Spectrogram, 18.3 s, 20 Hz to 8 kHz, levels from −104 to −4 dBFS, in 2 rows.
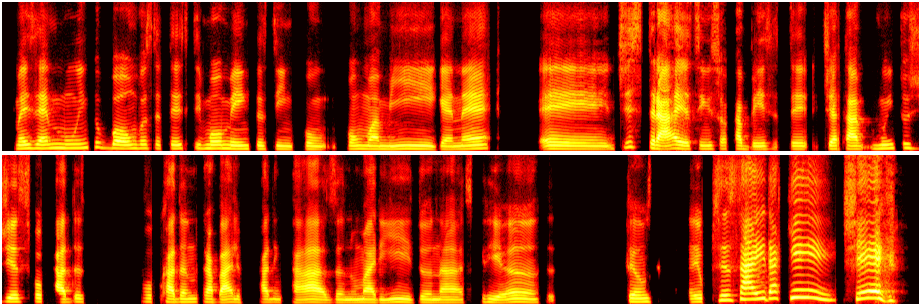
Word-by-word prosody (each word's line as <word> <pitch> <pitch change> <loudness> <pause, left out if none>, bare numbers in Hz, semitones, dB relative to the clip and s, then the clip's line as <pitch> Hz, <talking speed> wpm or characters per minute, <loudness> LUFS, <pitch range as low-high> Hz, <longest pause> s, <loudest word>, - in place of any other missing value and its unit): Mas 190 +2 -1
é 190 0 +2
muito 210 +3 -6
bom 195 -3 0
você 195 -1 -9
ter 185 - -3
esse 195 - -13
momento, 185 -3 -1
assim, 160 -1 -6
com 150 -2 -5 0.2
com 165 0 -5
uma 160 -1 0
amiga, 155 -1 -2
né. 175 +5 +2 0.5
Eh, 160 -3 0
distrai, 195 -8 +4
assim, 165 0 -5
sua 165 0 -10
cabeça 155 -2 -4
te 155 -1 -4 0.2
já 165 -1 +1
tá 160 -1 +3
muitos 190 +3 -7
dias 180 0 -2
focadas 165 -2 -1 0.6
focada 165 -2 -1
no 160 +1 -7
trabalho, 155 -2 +1
focada 150 0 -5
em 150 - -11
casa, 145 -1 0
no 140 +1 -5
marido, 145 0 -2
nas 140 -1 -4
crianças, 155 0 -3 0.7
então: 175 -1 -1 0.4
"Eu 170 +1 -2
preciso 255 0 -1
sair 310 +2 +8
daqui, 345 -5 +3
Chega!". 335 -7 +7
165 Hz, 135 wpm, -23 LUFS, 155-190 Hz, 0.7 s, sair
